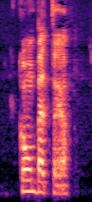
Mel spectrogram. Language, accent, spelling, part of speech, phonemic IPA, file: French, Canada, combattra, verb, /kɔ̃.ba.tʁa/, LL-Q150 (fra)-combattra.wav
- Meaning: third-person singular future of combattre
